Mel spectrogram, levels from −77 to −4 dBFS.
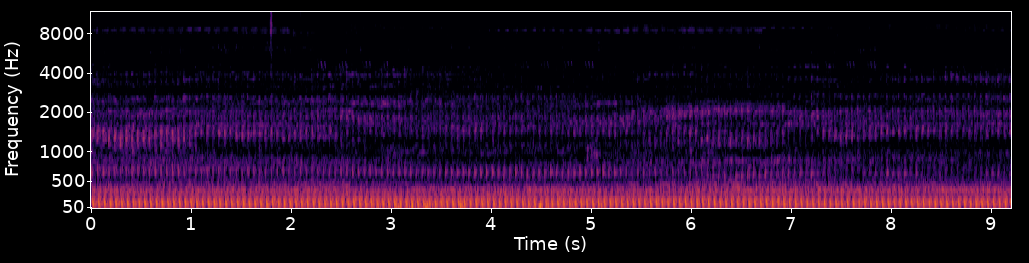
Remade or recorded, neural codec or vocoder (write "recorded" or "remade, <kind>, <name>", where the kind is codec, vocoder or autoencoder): recorded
